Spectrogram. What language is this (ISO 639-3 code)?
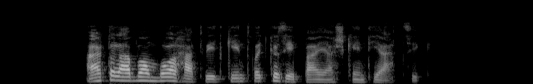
hun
